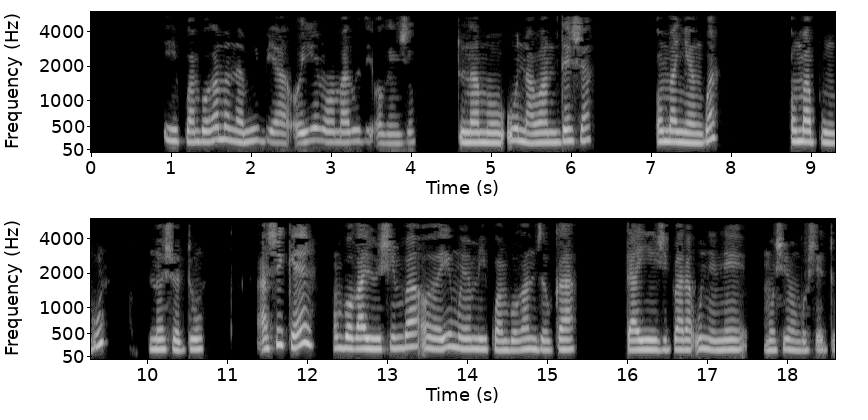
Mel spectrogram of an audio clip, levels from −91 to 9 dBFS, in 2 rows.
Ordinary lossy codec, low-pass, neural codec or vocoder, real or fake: MP3, 24 kbps; 5.4 kHz; codec, 16 kHz, 4 kbps, X-Codec, WavLM features, trained on Multilingual LibriSpeech; fake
